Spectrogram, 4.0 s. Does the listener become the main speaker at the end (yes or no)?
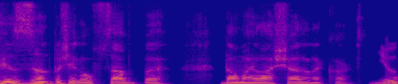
yes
